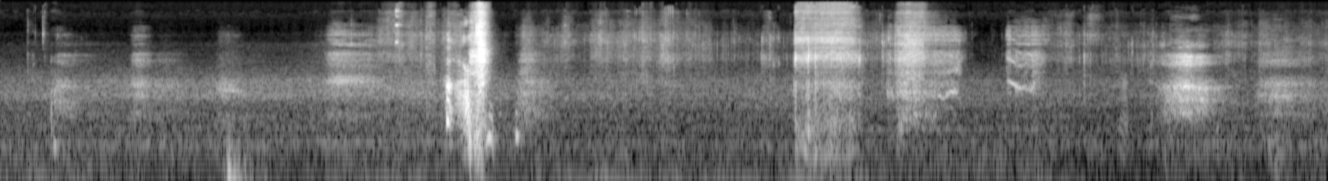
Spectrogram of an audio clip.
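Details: Female at the start of a bad cold sneezing: a sharp, forceful sneeze among quieter sniffs and snorting breaths.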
